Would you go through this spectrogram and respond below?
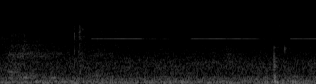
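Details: A low rumbling background hum is heard, with a faint steady electronic beep tone and a brief knock, but no animal voice.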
